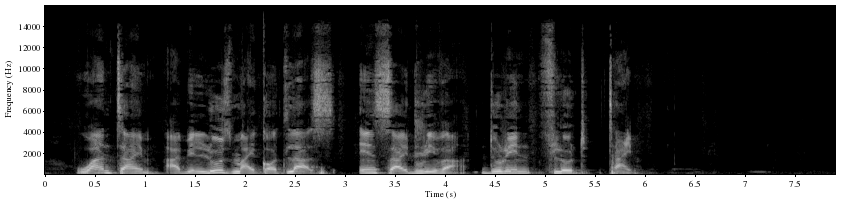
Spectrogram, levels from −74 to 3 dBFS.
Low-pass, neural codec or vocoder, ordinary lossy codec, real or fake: 14.4 kHz; none; AAC, 48 kbps; real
